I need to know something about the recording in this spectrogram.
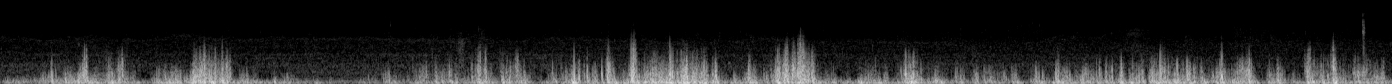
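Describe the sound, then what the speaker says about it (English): Wind gusting during night fishing on a foggy cold coast, heavy buffeting rumbles and roaring bursts hitting the microphone continuously, loud and close, with no speech. "Just the wind, I think, picking it up."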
